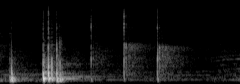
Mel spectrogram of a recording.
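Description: About five sharp hand claps at uneven intervals, the one about half a second in the loudest.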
